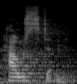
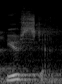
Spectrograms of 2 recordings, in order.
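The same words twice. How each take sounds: First: The name is pronounced the Delaware way. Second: The name is pronounced the Texas way. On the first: The speaker is from Delaware. "if you come from Delaware, you pronounce that Houston" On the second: The speaker is from Texas. "if you come from Texas, you pronounce that Houston"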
